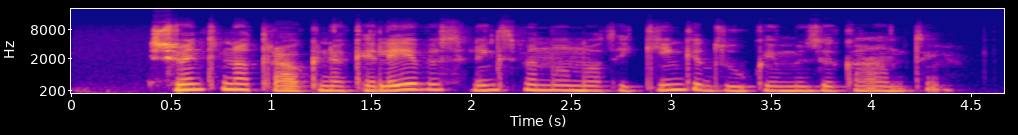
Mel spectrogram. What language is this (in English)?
Lithuanian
